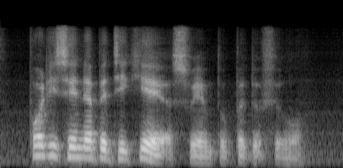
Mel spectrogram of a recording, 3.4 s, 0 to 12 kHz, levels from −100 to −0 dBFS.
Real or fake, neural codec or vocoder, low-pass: fake; codec, 16 kHz, 0.2 kbps, FocalCodec; 7.2 kHz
